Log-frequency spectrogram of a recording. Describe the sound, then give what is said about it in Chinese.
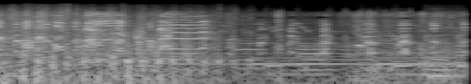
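Four roosters on a farmer's chicken farm in Qiannan, Guizhou, China, cluck loudly over one another in a dense, agitated burst as they attack an eagle that swooped on a chick, caught on a surveillance camera. Harsh, high squawks dominate the first half, then a steadier stream of overlapping clucks follows, with no talking. “在四只大公鸡的围攻下，老鹰被反杀，是吧？”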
